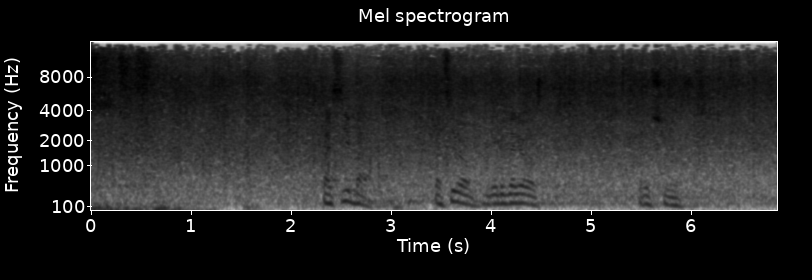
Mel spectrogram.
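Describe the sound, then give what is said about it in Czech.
A large crowd gives a standing ovation at a forum, applauding loudly and steadily throughout, a dense unbroken roar of clapping welcoming People's Front leader and Russian President Vladimir Putin, with a man's voice speaking briefly over it partway through. “Obrovský mohutný potlesk ve stoje.”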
